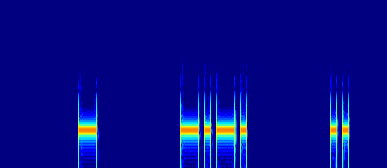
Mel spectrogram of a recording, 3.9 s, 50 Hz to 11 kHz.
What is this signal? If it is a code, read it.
Morse code, heard as a keyed tone, about 20 wpm, spaced as for 8 wpm, 700 Hz. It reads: TCI
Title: 133 Lesson 22e - Question Mark - Three Characters 20wpm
